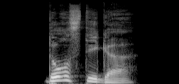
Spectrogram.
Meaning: 1. comparative degree of durstig 2. inflection of durstig: strong/mixed nominative masculine singular 3. inflection of durstig: strong genitive/dative feminine singular
- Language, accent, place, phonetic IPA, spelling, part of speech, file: German, Germany, Berlin, [ˈdʊʁstɪɡɐ], durstiger, adjective, De-durstiger.ogg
